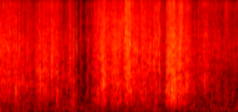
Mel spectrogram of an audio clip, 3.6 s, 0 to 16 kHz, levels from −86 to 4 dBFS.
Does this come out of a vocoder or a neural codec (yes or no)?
no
